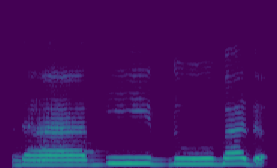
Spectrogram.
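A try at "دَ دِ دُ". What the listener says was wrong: Oke, bagus.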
